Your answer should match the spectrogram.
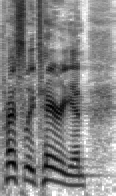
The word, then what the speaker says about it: Presleyterian: It's called Presleyterian, not, not almost like Presbyterian, but it's called Presleyterian.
